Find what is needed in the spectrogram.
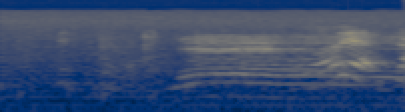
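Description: A high voice holding one long note that slowly falls in pitch, starting about a second in, with other voices chattering over it near the end.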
